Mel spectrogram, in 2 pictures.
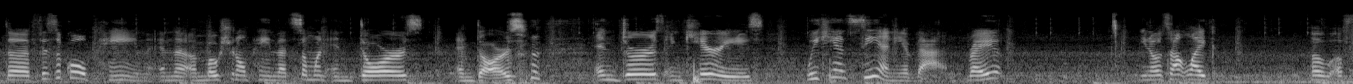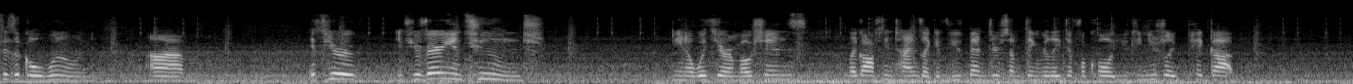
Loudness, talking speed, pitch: -21 LUFS, 130 wpm, 195 Hz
